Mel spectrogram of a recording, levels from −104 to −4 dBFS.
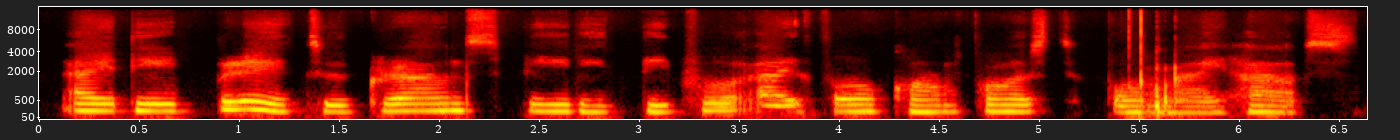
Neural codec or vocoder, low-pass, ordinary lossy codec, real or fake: codec, 44.1 kHz, 2.6 kbps, DAC; 14.4 kHz; none; fake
